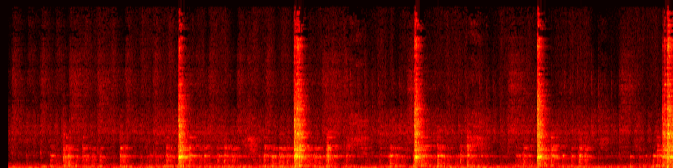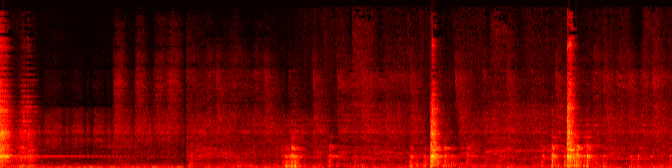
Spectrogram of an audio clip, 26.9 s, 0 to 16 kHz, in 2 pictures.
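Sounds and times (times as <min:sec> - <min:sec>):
barbell plates clanking on floor: 0:03.2 - 0:07.2, 0:07.8 - 0:09.7, 0:10.4 - 0:11.9, 0:24.3 - 0:25.6.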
